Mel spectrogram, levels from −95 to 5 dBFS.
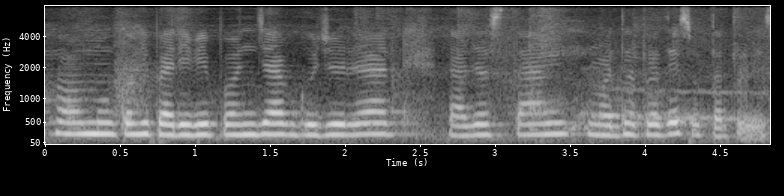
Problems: constant background noise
